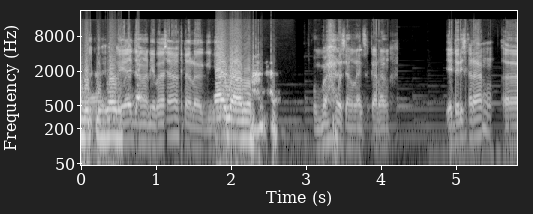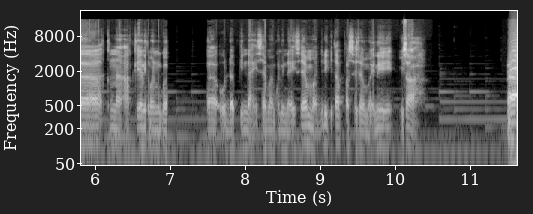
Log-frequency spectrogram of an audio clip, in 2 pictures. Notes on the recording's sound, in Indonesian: maaf banget sound kami masih tidak layak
